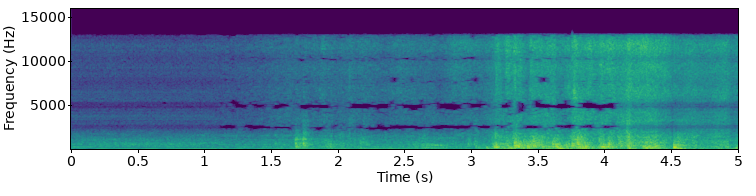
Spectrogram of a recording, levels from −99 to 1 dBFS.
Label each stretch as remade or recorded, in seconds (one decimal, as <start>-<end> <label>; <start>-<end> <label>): 0.0-1.1 remade; 1.1-4.1 recorded; 4.1-5.0 remade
